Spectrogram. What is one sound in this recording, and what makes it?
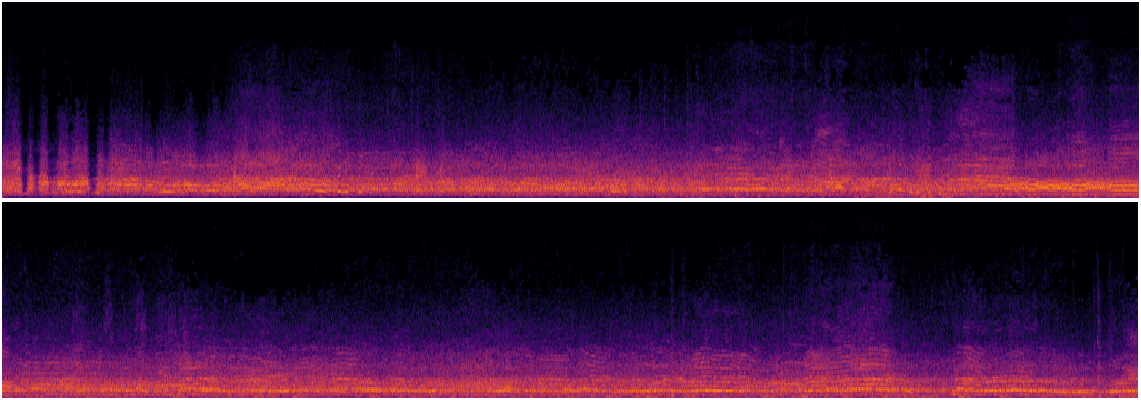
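A large crowd of fans cheers and shouts loudly, close by, in a big echoing stadium.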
